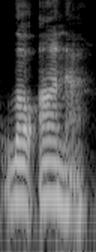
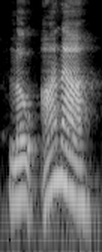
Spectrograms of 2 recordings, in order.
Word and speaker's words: Loana: Stuck on Diamonds is my handle, and my name is pronounced like Mohana, but with an L. Loana. Loana.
